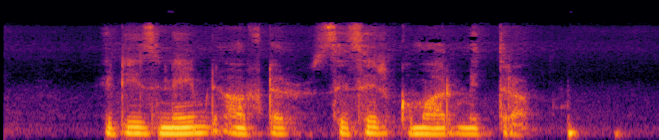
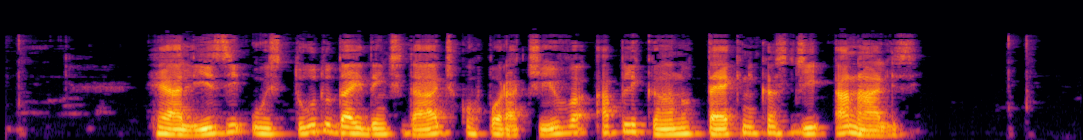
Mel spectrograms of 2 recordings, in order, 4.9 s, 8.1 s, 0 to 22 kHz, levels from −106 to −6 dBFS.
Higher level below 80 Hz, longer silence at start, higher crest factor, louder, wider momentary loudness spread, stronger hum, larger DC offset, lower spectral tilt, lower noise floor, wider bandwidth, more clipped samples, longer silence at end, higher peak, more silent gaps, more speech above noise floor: about the same, -58 dBFS vs -54 dBFS; second, 0.8 s vs 1.15 s; about the same, 16 dB vs 18 dB; second, -26 LUFS vs -20 LUFS; first, 14 LU vs 7 LU; neither; neither; about the same, -7 dB/octave vs -6 dB/octave; about the same, -64 dBFS vs -61 dBFS; first, 12.5 kHz vs 9.2 kHz; neither; second, 0.3 s vs 1.3 s; second, -10 dBFS vs -2 dBFS; neither; about the same, 40 dB vs 42 dB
